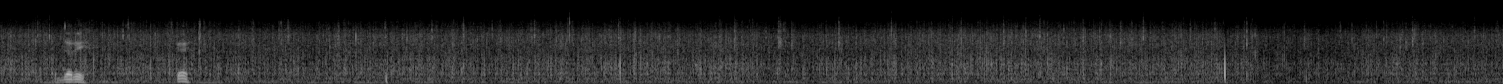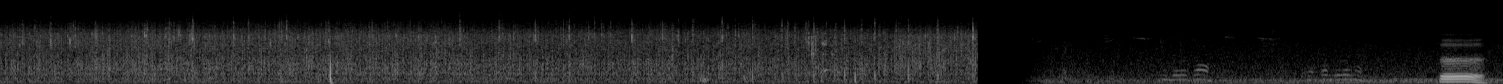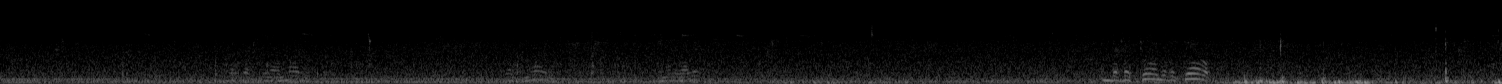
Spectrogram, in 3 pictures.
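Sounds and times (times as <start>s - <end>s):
close raindrop ticks: 0.0s - 24.8s, 38.1s - 39.0s, 41.2s - 43.5s, 44.3s - 45.0s
rain falling on a lake: 0.0s - 24.8s, 32.3s - 45.0s.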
